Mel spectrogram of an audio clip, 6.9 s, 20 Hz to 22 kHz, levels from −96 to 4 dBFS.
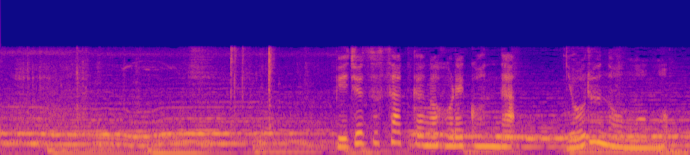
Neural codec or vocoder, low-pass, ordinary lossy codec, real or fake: none; 7.2 kHz; none; real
